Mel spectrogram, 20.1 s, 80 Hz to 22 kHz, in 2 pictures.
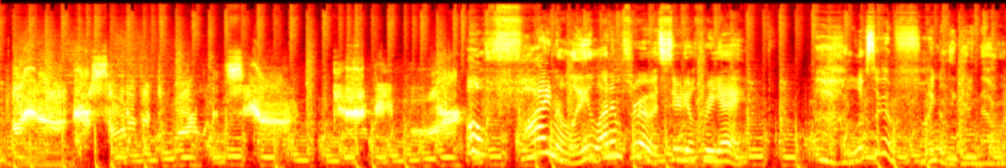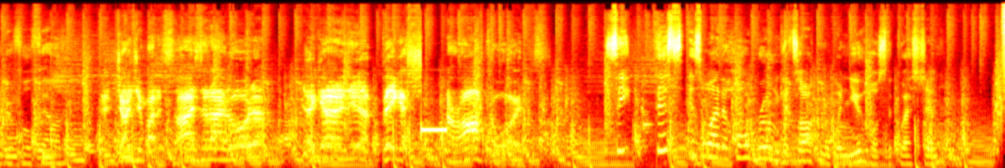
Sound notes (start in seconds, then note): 6.8 intercom turns off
